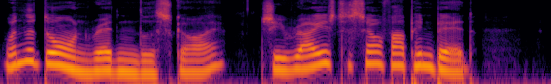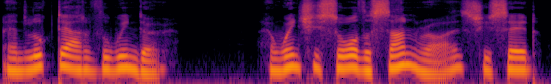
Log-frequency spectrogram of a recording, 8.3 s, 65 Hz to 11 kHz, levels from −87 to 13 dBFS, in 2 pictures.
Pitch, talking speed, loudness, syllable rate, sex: 170 Hz, 195 wpm, -18 LUFS, 5.1 syllables/s, male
